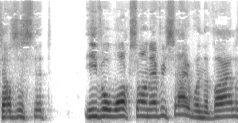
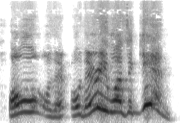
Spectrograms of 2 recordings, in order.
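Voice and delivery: higher and louder, mock astonishment at each photo; mock surprise; 6 semitones higher, 8 dB louder than usual. Real, not acted. Host mocking the court's photos for the viewers, in mock surprise. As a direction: play it up like a sarcastic gotcha reveal.

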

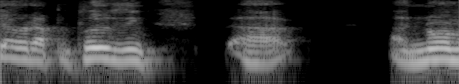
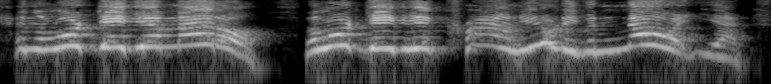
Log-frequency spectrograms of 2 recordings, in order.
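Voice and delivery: high, exultant sermon shout; fervent preaching; 8 semitones higher, 5 dB louder than usual. Real, not acted. Preacher urging the persecuted to rejoice, fervent and high. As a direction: preach it at full force, voice lifted high.

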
